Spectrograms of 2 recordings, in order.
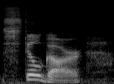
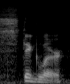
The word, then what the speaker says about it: Stilgar: There's a character in the book named Stilgar. I guess I just read it too fast and always read it as Stigler.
